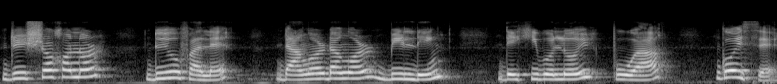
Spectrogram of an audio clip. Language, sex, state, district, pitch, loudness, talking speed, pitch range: Assamese, female, Assam, Sonitpur, 255 Hz, -13 LUFS, 60 wpm, 230-315 Hz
